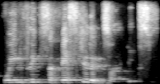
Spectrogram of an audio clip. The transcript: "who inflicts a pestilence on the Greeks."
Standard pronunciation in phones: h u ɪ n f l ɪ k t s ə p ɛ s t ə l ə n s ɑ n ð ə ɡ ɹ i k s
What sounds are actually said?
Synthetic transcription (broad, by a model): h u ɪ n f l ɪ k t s ə b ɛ s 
